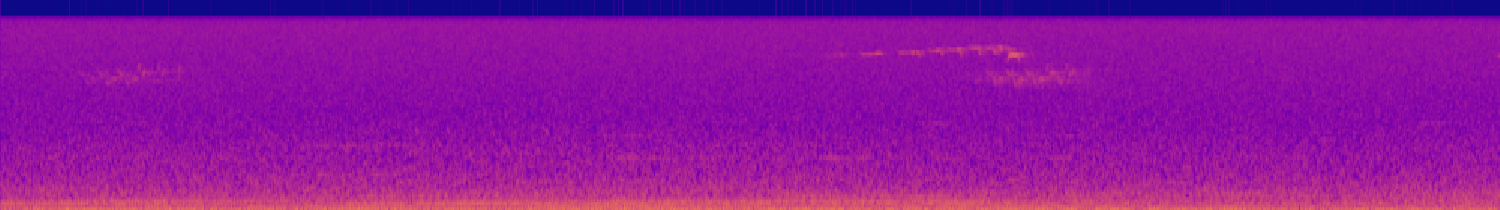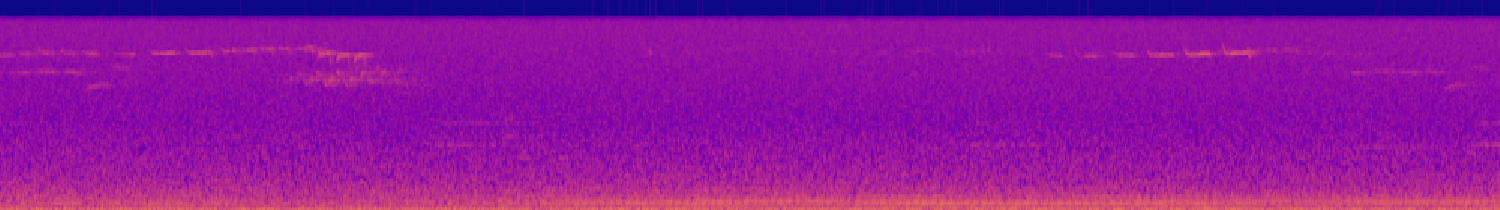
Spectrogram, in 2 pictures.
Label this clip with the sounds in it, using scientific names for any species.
Setophaga coronata, Regulus satrapa, Setophaga virens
